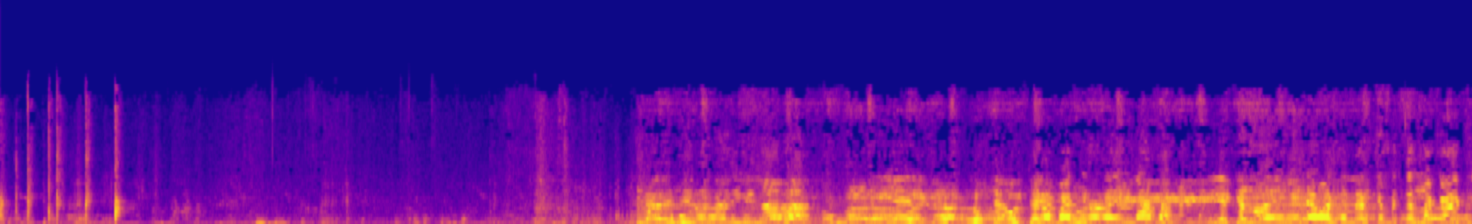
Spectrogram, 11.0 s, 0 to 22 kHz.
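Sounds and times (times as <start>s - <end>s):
voices: 4.8s - 11.0s.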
